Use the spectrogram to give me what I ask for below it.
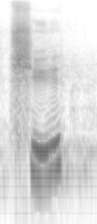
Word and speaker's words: Hsu: was h s so my dad's name was Shu and his name is Hsu and my mom's name is k-i-a-h-s-u-a-n-g it's pronounced joshuan but it's different if now it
